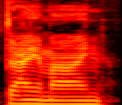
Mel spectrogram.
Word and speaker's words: Diamine: the medium nib the ink i see is diamine i've been told that's how you should pronounce it so i'm going to try and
